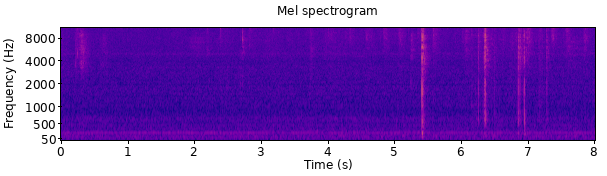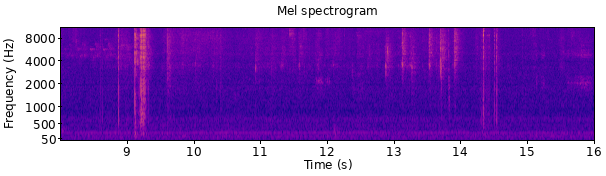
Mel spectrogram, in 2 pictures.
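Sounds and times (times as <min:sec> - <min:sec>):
faint low hum: 0:00.0 - 0:16.0
dog claws on hardwood floor: 0:08.8 - 0:14.6.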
